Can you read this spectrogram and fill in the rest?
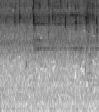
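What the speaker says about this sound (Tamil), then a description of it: "அதில் உள்ள தண்ணி நல்லா வடிகட்டி விடணும்." Water drains and trickles from boiled goat intestines being strained while cooking kudal kulambu, a steady close splashing and dripping patter with small bursts, no talking.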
